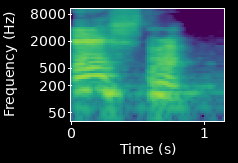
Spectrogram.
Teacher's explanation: Pronunciando o S bem sibilante, ou como pronunciam no Sudeste, extra, com esse E bem aberto.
